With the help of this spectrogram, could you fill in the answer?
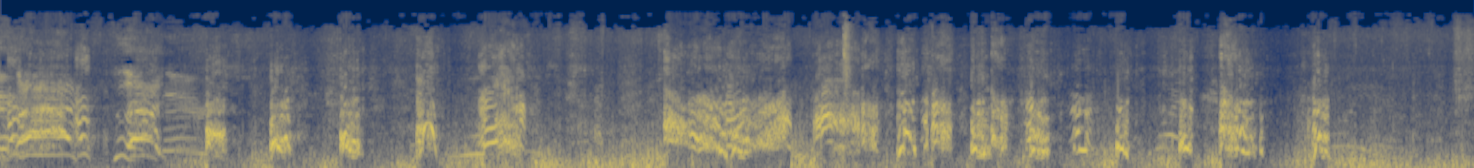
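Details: Dogs during protection training, possibly Cane Corso, Presa Canario or Pitbull, barking in rapid harsh bursts throughout with a man's shouted commands and voices mixed in.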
